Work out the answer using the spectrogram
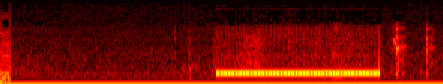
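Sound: phone call ringing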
